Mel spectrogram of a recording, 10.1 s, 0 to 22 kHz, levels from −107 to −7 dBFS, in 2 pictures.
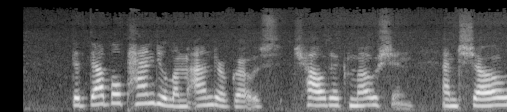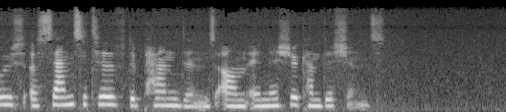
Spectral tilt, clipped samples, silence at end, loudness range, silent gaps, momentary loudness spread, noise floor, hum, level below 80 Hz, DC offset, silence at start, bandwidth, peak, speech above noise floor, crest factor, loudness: -4 dB/octave; under 0.1%; 1.25 s; 4 LU; none; 15 LU; -59 dBFS; none; -66 dBFS; under 0.1%; 0.75 s; 16.5 kHz; -8 dBFS; 34 dB; 18 dB; -25 LUFS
